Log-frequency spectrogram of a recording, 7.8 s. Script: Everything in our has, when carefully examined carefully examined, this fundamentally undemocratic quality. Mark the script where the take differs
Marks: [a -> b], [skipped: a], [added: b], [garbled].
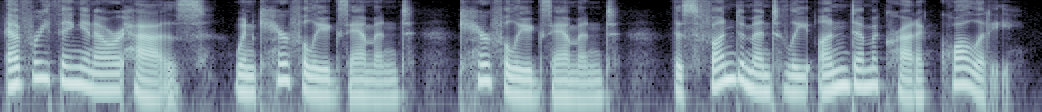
Everything in our has, when carefully examined carefully examined, this fundamentally undemocratic quality.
